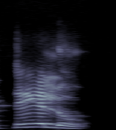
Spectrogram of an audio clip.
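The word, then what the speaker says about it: delogs: एक शब्द होता है उसका स्पेलिंग होता है डी ई एल ओ जी एस लेकिन उसको प्रोनाउंस प कैसे करते हैं दे लोग दे लोग ऐसे बोलते दे लोग तो ये क्या होते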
